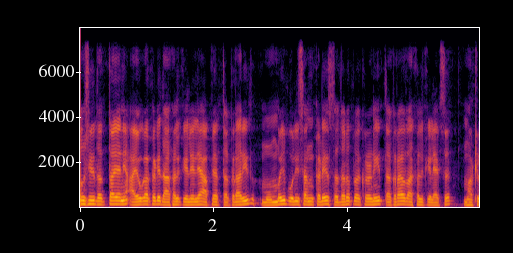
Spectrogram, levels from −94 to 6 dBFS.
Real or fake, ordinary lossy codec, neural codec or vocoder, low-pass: fake; none; codec, 44.1 kHz, 7.8 kbps, Pupu-Codec; 7.2 kHz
